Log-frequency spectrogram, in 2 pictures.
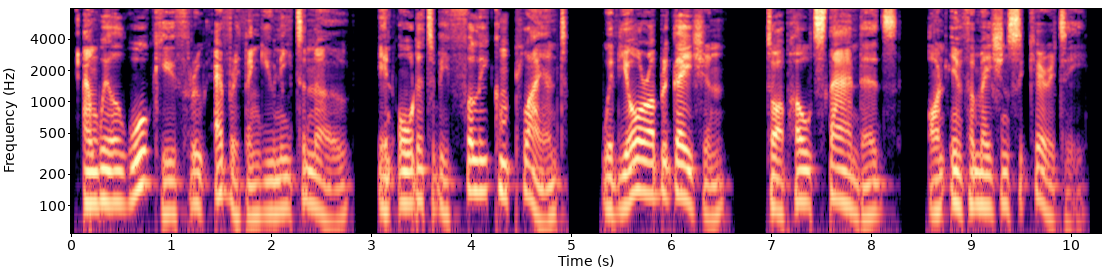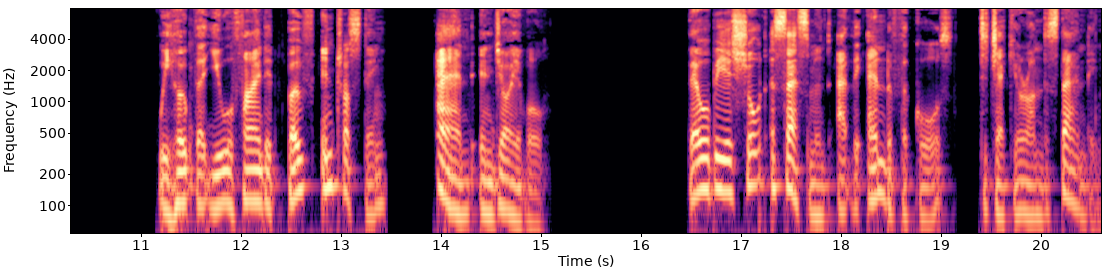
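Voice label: English UK, E-learning, voice demos; GoLocalise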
